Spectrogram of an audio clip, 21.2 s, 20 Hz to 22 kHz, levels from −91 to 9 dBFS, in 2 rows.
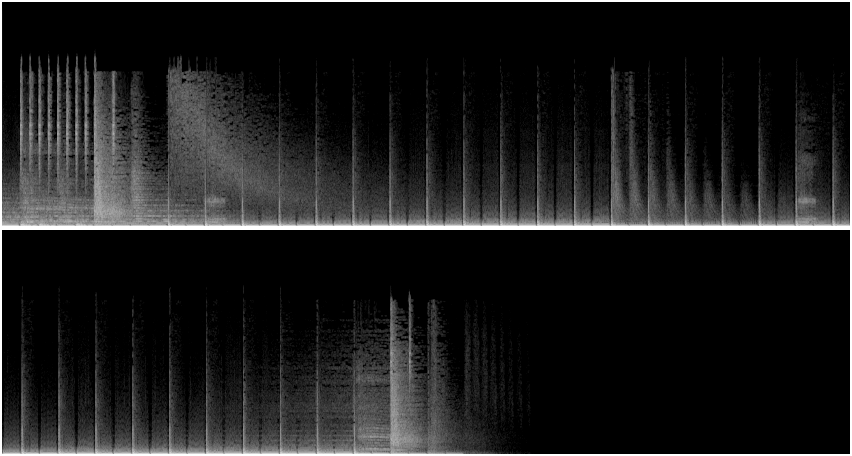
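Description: A harsh, buzzy fuzz sits on every loud moment across all 21 seconds of the audio, with the peaks sounding flattened and gritty rather than open. This is hard clipping. The signal is driven about 10 dB beyond what a stage in the chain can pass, so its peaks are sliced flat, and roughly a sixth of the waveform ends up pinned at the ceiling. Those squared-off tops generate high harmonics that the original sound never contained.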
